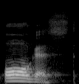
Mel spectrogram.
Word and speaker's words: August: have on the list is August and it has this long or sound at the beginning which is stressed and it's long August and then we have our famous schw here August August okay number nine September September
